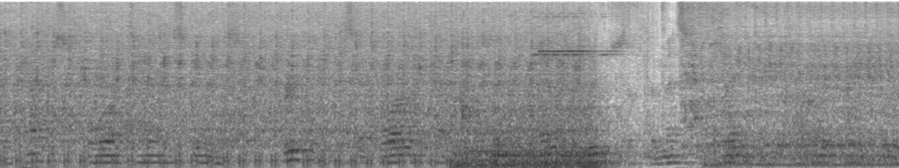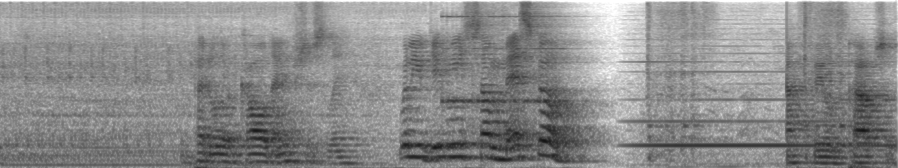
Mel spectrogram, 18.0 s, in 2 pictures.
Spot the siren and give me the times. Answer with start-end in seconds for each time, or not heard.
15.2-17.9.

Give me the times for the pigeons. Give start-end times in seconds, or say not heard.
not heard.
